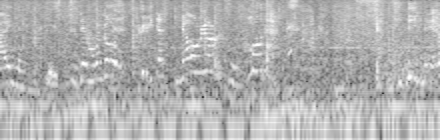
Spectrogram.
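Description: Faint voices talking in the background, over a low steady hum.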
